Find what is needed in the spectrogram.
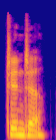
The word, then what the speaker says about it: Jinja: Jinjar schreibt man nicht wie Ingwer, sondern J-I-N-J-A. – Ah, natürlich, ja genau, das könnte... genau. – Fällt mir gerade auf, dass man es genauso ausspricht wie Jinjar.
